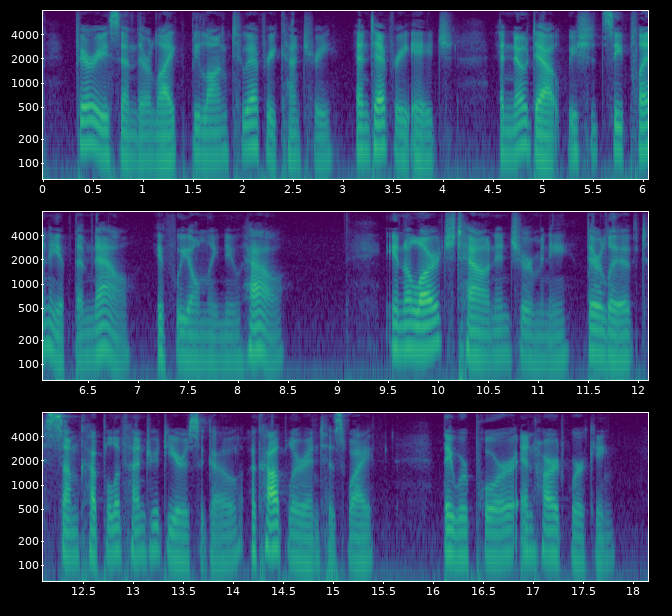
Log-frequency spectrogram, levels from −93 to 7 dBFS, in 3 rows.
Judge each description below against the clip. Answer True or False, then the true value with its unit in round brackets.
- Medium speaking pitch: False (125 Hz)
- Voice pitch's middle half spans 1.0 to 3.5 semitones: False (4.0 semitones)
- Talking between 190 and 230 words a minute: False (170 wpm)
